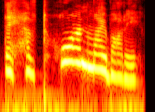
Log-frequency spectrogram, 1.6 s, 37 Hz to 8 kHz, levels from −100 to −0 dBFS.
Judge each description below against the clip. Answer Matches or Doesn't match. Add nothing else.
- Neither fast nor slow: Matches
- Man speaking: Doesn't match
